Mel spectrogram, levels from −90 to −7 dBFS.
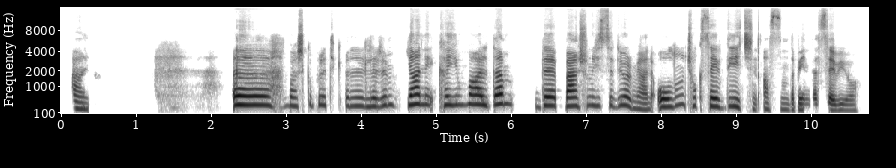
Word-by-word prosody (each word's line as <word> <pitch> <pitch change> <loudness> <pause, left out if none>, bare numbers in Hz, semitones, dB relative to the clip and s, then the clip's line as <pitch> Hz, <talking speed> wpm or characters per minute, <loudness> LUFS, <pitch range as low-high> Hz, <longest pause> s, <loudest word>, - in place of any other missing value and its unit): Aynen. 185 -4 -5 1.8
Iıı, 290 -1 +7 0.2
başka 270 +2 -5
pratik 285 0 -9
önerilerim. 265 +2 -5
Yani, 305 0 +3
kayınvalidem 300 +2 +2 0.3
de 275 +3 +4
ben 265 0 +6
şunu 285 +2 -8
hissediyorum. 270 -4 -4
Yani, 170 -2 -5
oğlunu 250 +5 +1
çok 270 0 -8
sevdiği 255 0 +1
için 180 -6 -5
aslında 170 -2 -8
beni 165 -1 -4
de 165 - -4
seviyor. 150 -1 -4
270 Hz, 110 wpm, -24 LUFS, 230-290 Hz, 1.8 s, Iıı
